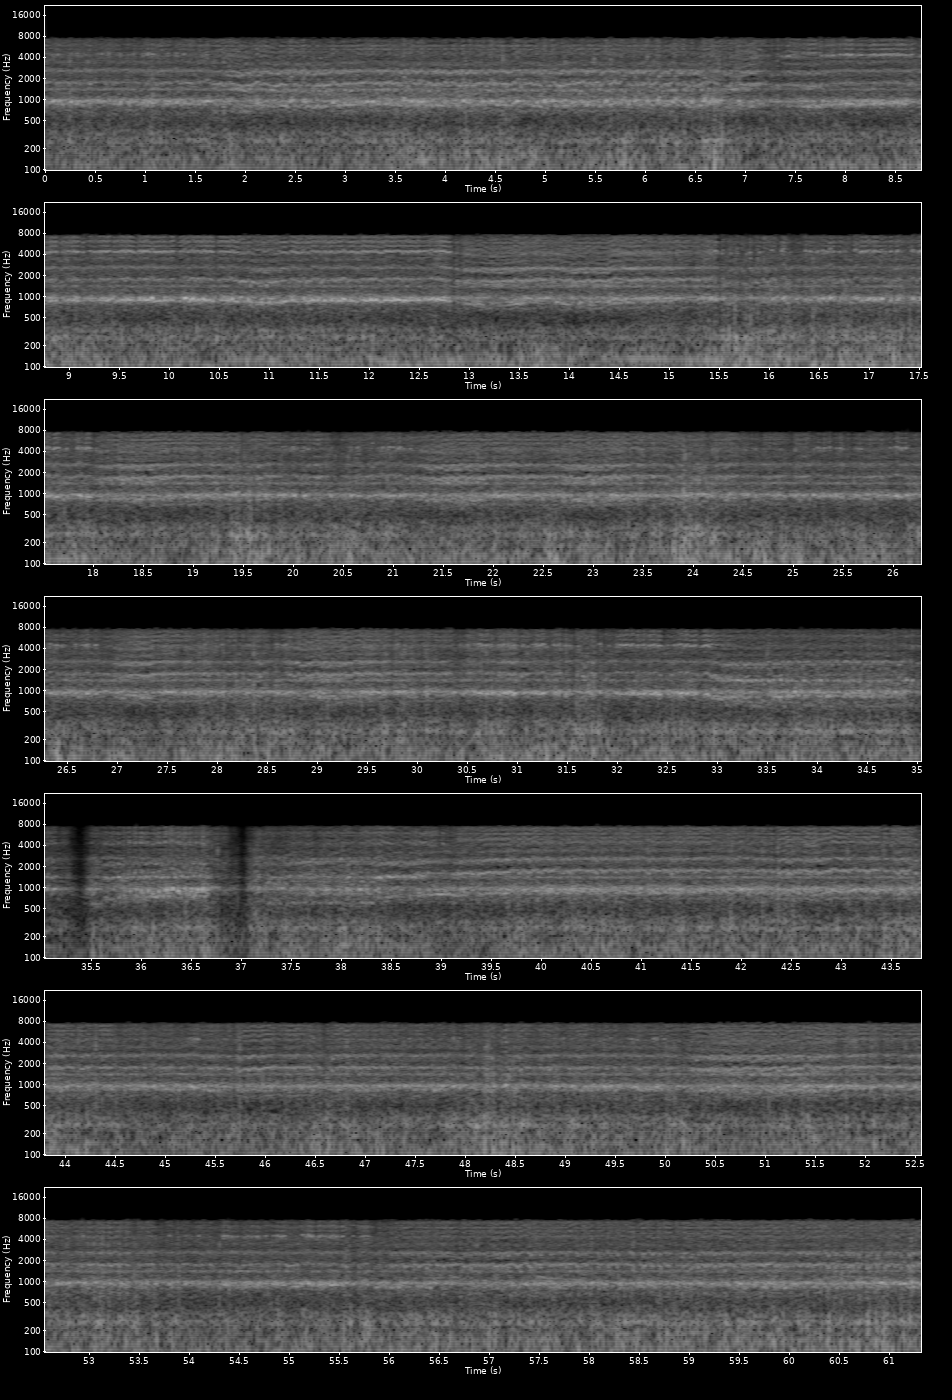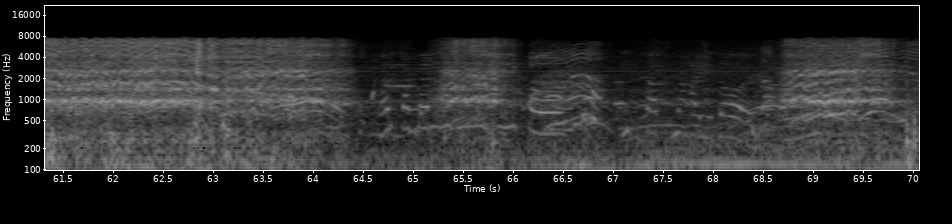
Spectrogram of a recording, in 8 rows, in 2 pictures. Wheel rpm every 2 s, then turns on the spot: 230, 200, 190, 200, 230, 230, 230, 220, 230, 220, 230, 220, 230, 230, 230, 230, 230, 160, 130, 200, 230, 230, 230, 230, 230, 220, 230, 230, 230, 230, 230, 210, 60, 10, 40.
34-36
